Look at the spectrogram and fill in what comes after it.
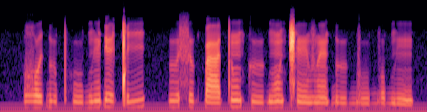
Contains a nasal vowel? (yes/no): yes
